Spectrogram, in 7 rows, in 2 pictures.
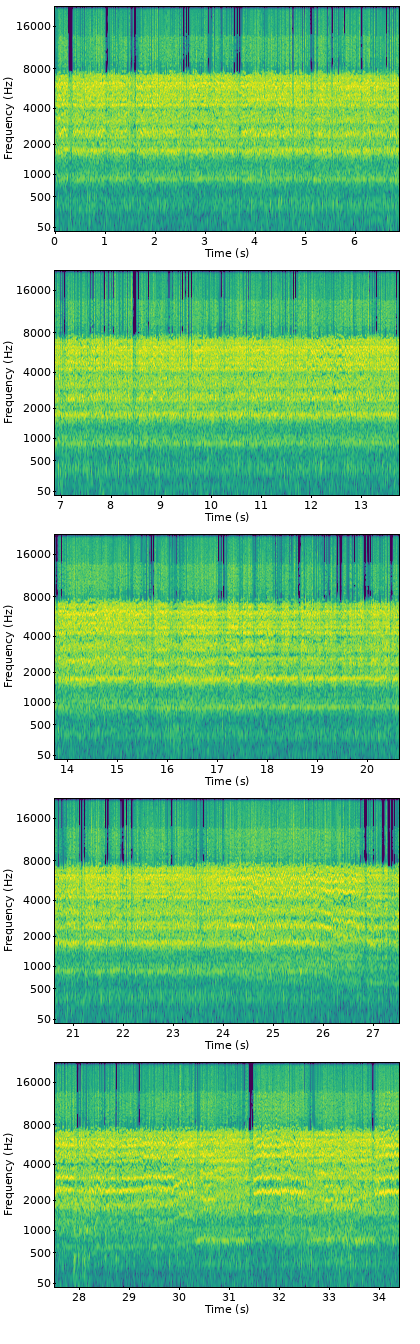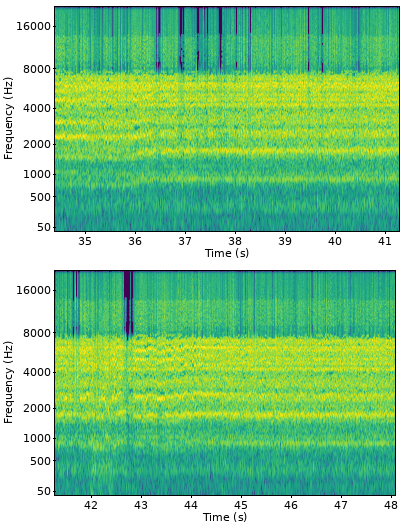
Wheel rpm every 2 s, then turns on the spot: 230, 230, 230, 230, 230, 240, 230, 220, 220, 230, 230, 240, 200, 170, 170, 200, 190, 200, 230, 230, 230, 230, 230, 240.
none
